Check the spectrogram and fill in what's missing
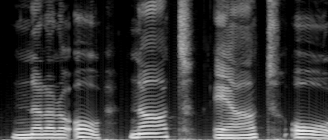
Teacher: t が落ちて、not の t が落ちて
